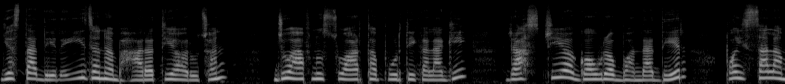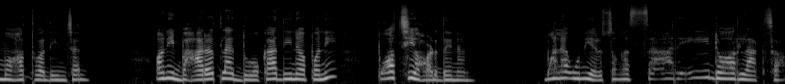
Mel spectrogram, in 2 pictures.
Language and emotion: Nepali, fearful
